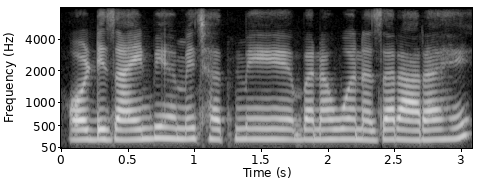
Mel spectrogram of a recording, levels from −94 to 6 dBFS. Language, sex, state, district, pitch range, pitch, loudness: Hindi, female, Madhya Pradesh, Bhopal, 210-220 Hz, 215 Hz, -16 LUFS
